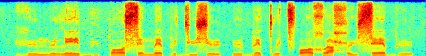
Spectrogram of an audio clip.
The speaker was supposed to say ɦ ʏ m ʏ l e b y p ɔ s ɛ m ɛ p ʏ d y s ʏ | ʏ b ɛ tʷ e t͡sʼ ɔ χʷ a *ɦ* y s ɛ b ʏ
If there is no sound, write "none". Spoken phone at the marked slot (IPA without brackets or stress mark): ħ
